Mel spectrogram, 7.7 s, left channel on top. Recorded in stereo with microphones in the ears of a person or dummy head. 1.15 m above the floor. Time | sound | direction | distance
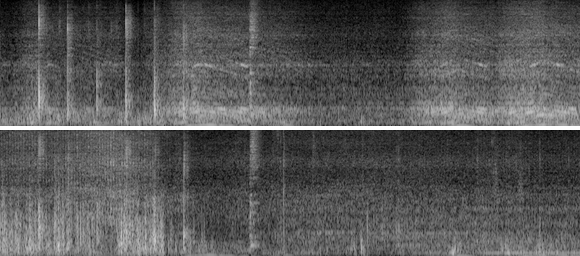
0.5 | running footsteps | 30° left (ahead or behind) | 2.0 m
3.3 | a snare drum | 35° left (ahead or behind) | 4.5 m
